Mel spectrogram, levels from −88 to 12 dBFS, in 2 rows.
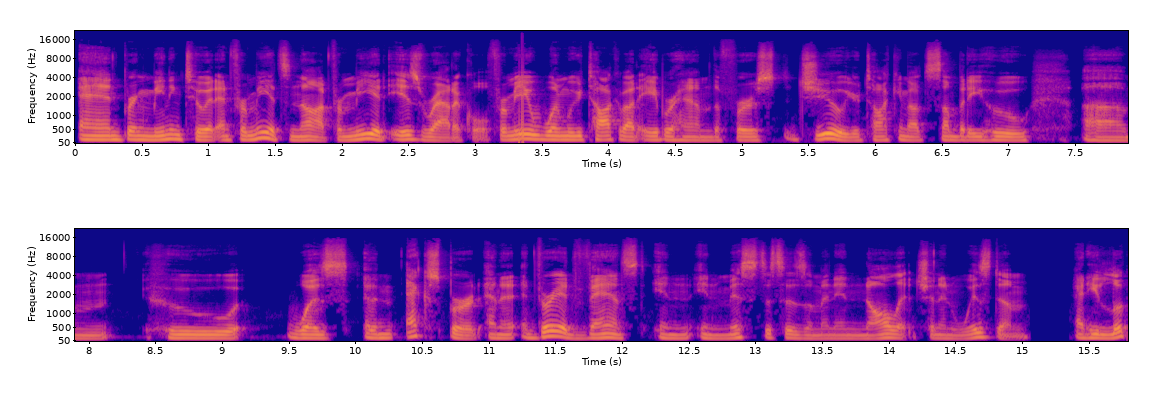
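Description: At 3.34 to 3.37 s the speech shows chunks out of order: a single 10 ms block of audio was delivered late and plays two chunks after its proper position, behind the two blocks that should have followed it. No audio is lost, but the sequence is scrambled across those 30 ms and the rearranged blocks meet at three hard joins. It is heard as a brief jumbled flicker in the speech.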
